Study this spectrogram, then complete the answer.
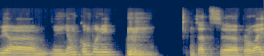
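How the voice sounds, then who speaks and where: A man speaks very slowly in a Russian accent. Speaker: business partner, security company. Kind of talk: self-introduction in business meeting. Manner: halting, struggling for words.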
